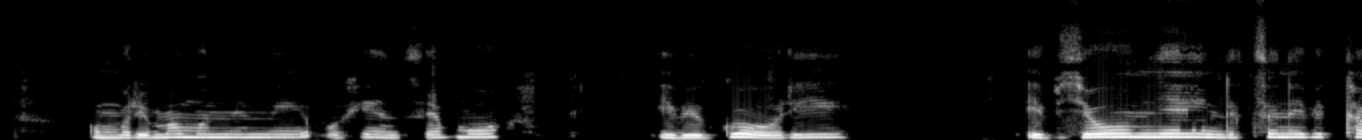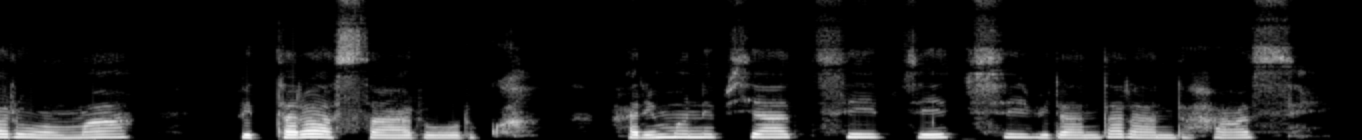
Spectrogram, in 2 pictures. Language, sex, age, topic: Kinyarwanda, female, 18-24, agriculture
